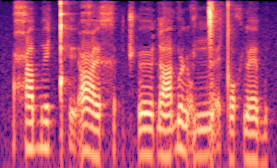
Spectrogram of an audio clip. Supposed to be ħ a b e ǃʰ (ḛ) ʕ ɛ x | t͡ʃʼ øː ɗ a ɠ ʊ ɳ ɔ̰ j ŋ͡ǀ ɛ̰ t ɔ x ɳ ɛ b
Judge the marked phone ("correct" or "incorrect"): correct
